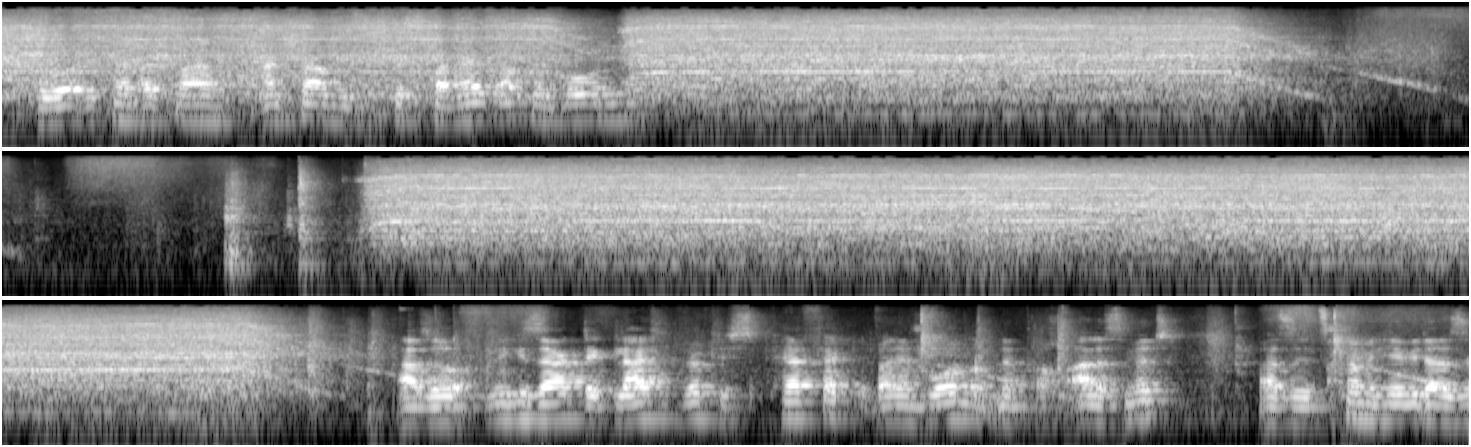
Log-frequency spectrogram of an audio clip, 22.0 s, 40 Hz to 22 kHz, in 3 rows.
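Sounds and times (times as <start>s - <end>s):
vacuum cleaner whining: 0.0s - 7.6s, 9.1s - 17.4s.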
